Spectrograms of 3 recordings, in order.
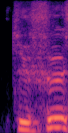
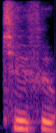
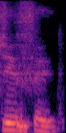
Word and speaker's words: Du Fu: Du Fu, sometimes pronounced Tu Fu with a T, or it's written Tu Fu, but pronounced Du Fu.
